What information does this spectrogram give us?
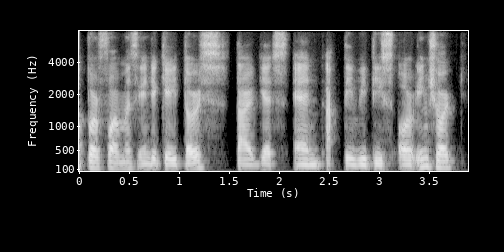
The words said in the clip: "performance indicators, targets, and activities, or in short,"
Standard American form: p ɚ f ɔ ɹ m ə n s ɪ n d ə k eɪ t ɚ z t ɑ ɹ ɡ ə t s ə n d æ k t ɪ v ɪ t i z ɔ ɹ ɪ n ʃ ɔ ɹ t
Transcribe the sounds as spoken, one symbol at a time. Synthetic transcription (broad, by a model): p ɚ f ɔ ɹ m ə n s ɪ n d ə k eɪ t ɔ s t ɑ ɹ ɡ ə t s ə n d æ k t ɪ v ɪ t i s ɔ ɹ ɪ n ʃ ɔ ɹ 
